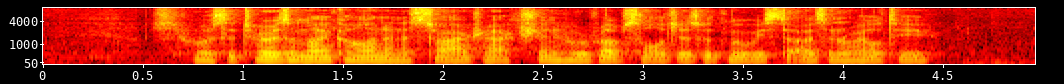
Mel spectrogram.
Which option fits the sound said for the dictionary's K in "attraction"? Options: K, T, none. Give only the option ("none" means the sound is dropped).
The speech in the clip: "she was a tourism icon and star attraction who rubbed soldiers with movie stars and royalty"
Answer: K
